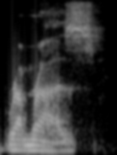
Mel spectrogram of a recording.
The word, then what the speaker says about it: Ramraz: Last name, Ramraz.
